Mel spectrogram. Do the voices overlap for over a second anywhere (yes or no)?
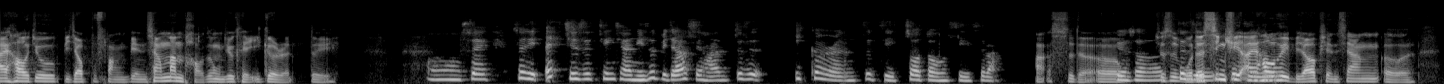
yes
